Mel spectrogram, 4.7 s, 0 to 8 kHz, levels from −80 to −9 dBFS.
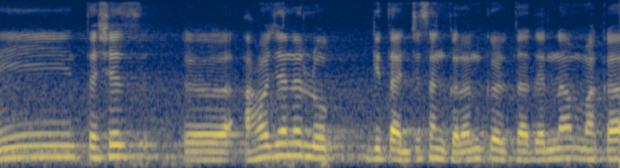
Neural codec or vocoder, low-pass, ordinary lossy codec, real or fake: none; none; none; real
